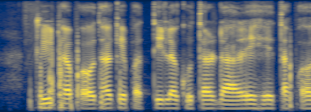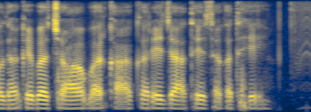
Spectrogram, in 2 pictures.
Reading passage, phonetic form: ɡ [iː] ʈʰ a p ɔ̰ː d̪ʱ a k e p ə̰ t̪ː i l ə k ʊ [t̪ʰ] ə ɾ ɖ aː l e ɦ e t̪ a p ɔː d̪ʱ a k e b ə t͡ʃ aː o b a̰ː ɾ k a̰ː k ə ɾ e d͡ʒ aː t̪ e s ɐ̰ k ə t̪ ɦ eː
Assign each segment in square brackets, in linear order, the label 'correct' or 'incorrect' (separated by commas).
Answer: correct, incorrect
